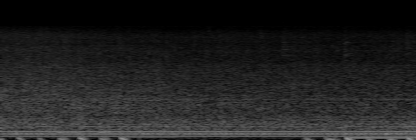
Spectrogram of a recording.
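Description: Steady hissing noise with a low hum under it, a fan-like kitchen background noise.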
